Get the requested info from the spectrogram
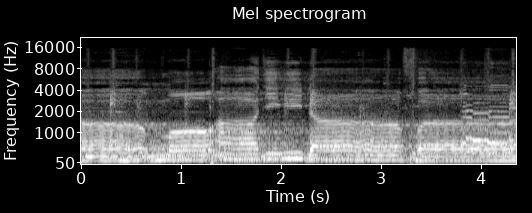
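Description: Buddhist devotional chant sung as a slow melody over instrumental accompaniment, the voice holding long notes that waver in pitch.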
